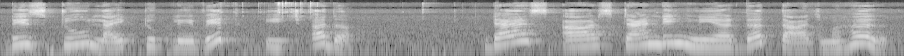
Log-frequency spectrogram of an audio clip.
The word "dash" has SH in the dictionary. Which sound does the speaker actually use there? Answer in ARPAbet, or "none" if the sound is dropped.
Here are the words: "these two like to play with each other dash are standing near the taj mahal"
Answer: S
